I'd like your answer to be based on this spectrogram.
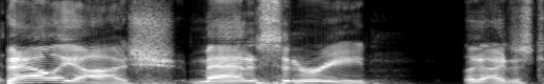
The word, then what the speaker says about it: balayage: Balayage. Mm-hmm. Like the country Bali. – Yeah. – Yaj. – Balayage. It's not spelled that way, but apparently that's how you say it.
